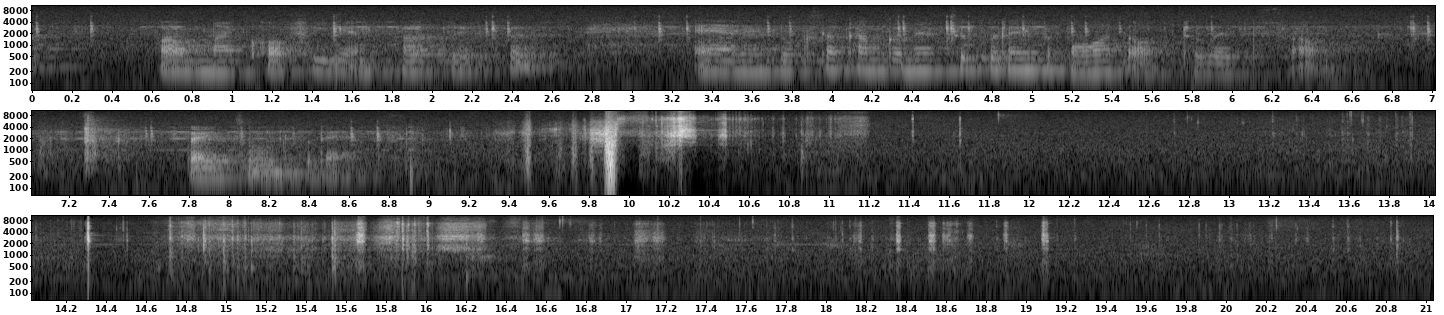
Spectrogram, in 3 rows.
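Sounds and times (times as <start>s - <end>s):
scratchy rustle: 8.2s - 11.3s, 13.1s - 21.0s.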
